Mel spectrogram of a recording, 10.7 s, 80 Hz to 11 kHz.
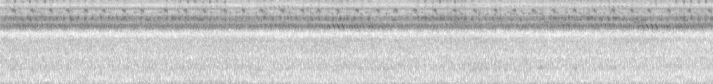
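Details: Crickets on Jeju Island during lightning, 15 August 2024: an unbroken, high, shimmering trill chorus in several bands, with occasional faint bursts of louder noise and a low steady rumble beneath.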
